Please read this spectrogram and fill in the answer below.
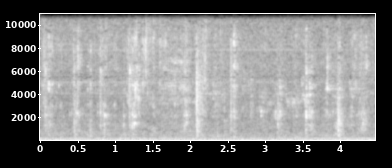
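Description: Eating at the table: chewing and sipping, with chopsticks lightly clicking against ceramic bowls several times, over a steady low hum.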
